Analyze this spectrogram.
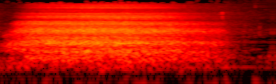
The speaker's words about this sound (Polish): a jeżeli chcecie je bardziej zresetować i skupić się znowu na uwadze, y, skupić swoją uwagę znowu na oddechu, to weźcie głębszy wdech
